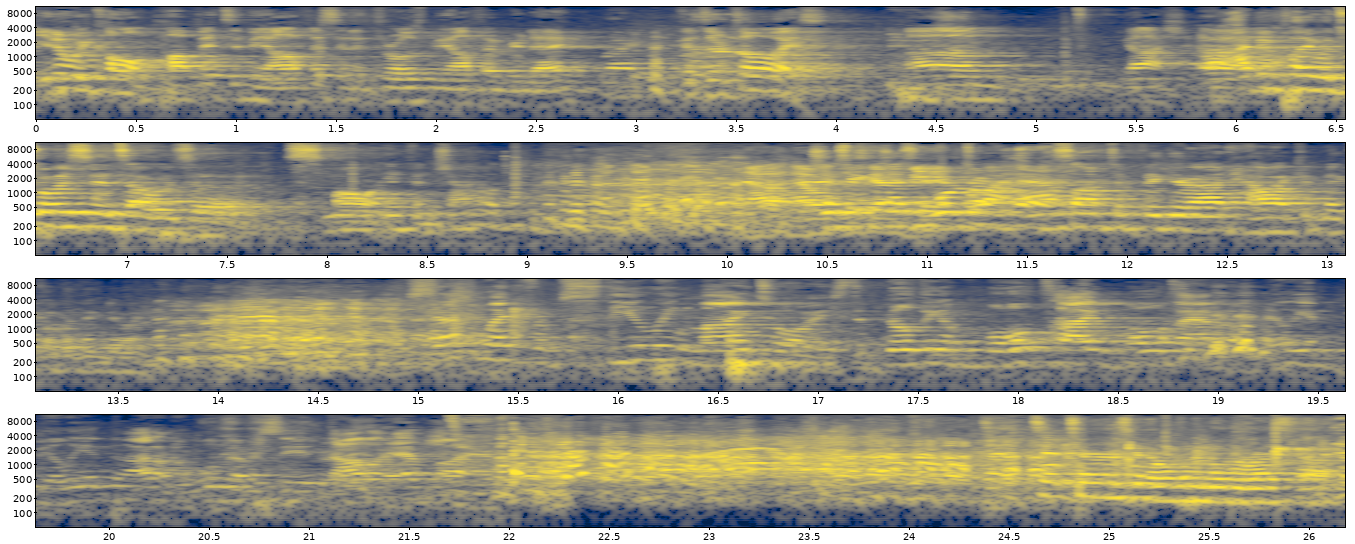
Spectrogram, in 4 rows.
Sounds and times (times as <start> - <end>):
Speech: 0.0 - 4.9, 10.1 - 13.6, 15.0 - 22.0.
